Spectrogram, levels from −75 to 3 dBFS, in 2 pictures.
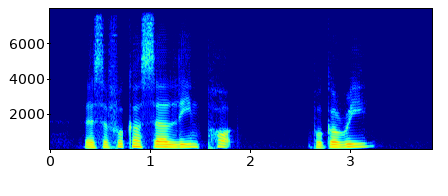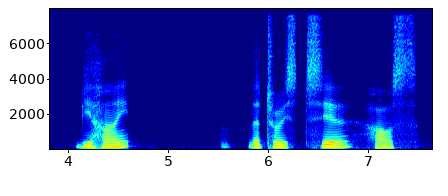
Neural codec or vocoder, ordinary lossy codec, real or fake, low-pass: codec, 16 kHz, 0.2 kbps, FocalCodec; none; fake; none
